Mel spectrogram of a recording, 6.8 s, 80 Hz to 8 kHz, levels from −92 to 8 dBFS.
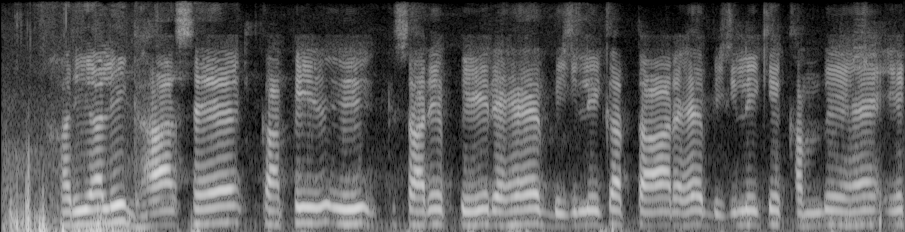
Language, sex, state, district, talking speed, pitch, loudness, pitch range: Hindi, male, Haryana, Jhajjar, 150 wpm, 175 Hz, -17 LUFS, 165-185 Hz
